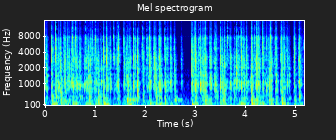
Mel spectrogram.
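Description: Fast fingertip typing on a black mechanical keyboard with clicky switches and PBT plastic keycaps produces a dense, rapid stream of bright, sharp clicks with a light low thump under each keystroke. The clicks decay quickly, and there is a brief pause just before the three-second mark before the typing resumes at the same quick pace.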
